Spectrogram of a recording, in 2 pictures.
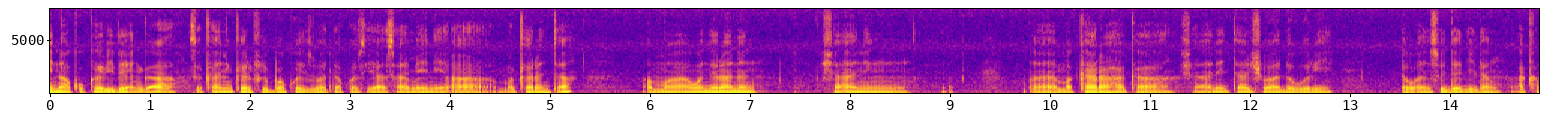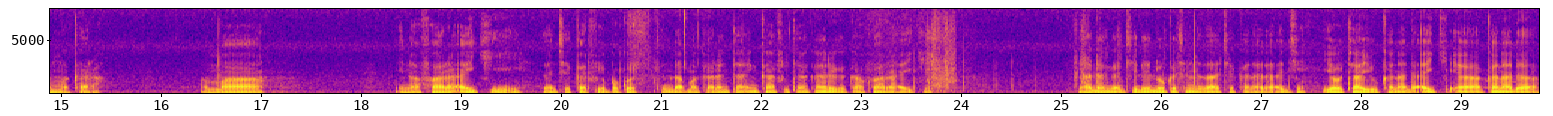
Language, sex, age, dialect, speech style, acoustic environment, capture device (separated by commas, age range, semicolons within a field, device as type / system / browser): Hausa, male, 25-34, Nigeria - Kano, relaxed; focused, silence, mobile / Linux / Chrome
